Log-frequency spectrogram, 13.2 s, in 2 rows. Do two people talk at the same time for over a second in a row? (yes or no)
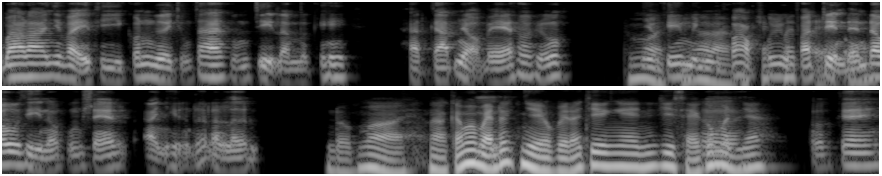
yes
